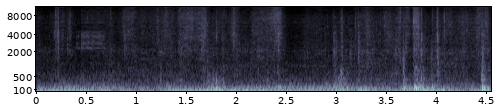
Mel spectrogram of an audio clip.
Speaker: You see, the problem has gone away completely. It's just too much torsion in there because the strut mount bolts were tightened while the car was in the air, and that is why you should never do that.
